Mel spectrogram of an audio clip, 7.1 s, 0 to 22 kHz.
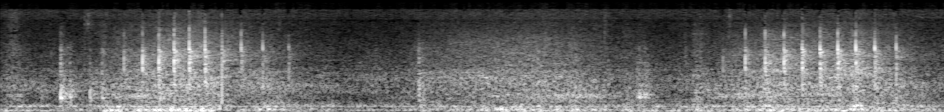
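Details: Sliding wardrobe door, 2018: short trains of sharp fast clicks each slide, quiet between; one top roller has a burr from assembly damage or defect.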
